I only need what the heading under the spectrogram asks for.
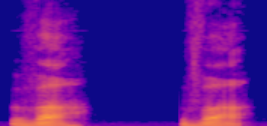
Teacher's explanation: with the fricative, you pronounce it with your bottom lip up against your teeth, va, va. So that's a fricative sound.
